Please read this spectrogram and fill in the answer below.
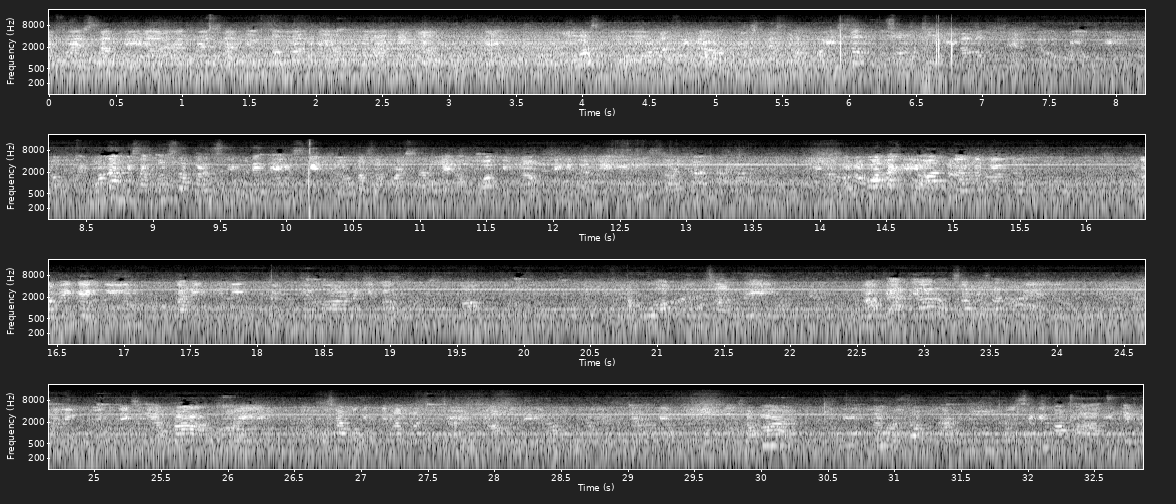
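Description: Singapore MRT train heard from inside the carriage, running steadily along the track with a continuous rolling noise and a few steady whining tones. It is a little louder in the first few seconds.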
